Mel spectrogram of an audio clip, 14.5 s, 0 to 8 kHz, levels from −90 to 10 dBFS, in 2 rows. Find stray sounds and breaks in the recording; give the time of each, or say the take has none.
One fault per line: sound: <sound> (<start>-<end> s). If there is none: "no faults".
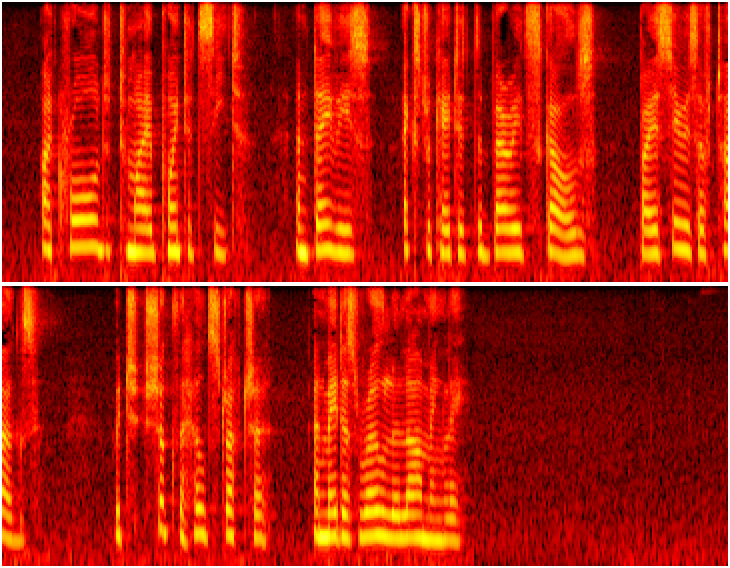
no faults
